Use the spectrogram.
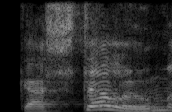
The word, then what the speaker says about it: Gastelum: Uh Luis Gastelum. Gastelum. I have to work on getting that accent on the middle syllable.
